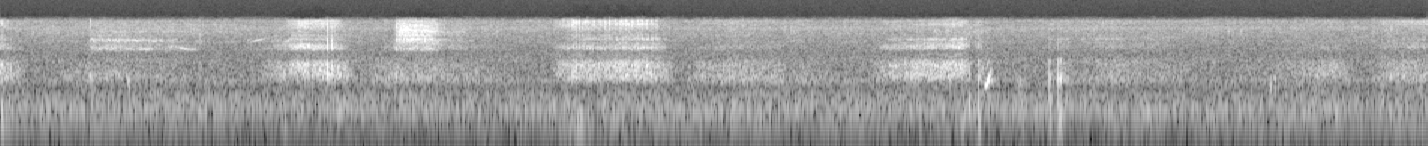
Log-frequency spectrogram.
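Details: A cat with a cold snoring: repeated raspy, noisy congested breaths with occasional snorting clicks.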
